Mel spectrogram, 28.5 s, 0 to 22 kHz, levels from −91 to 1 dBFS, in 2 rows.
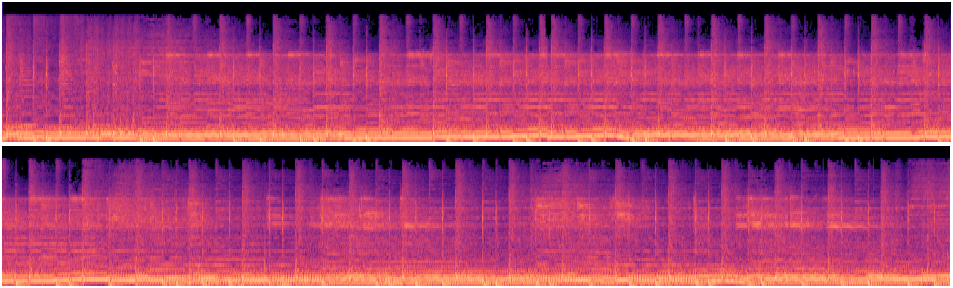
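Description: At 1.42 to 1.44 s and again at 18.17 to 18.19 s, a brief jumbled flicker marks chunks out of order. A 10 ms chunk arrived one slot late and played after its successor, leaving three hard joins. From 8.13 to 9.1 s, just under a second of audio plays twice, with a small blip at the jump back. This is a stream segment repeated: the same segment was queued twice, adding about 975 ms. From 22.94 to 28.29 s, evenly spaced ticks sound every 0.125 s, around forty in all. These are periodic USB or driver dropouts, where a blocking background task made the stream skip a fraction of a millisecond each time.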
